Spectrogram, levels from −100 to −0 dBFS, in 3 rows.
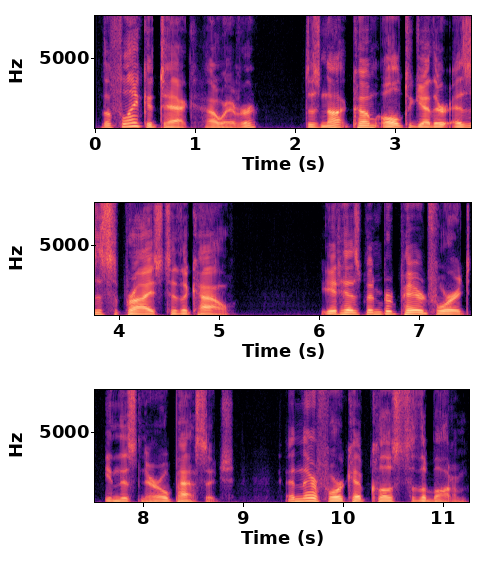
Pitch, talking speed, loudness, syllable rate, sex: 110 Hz, 165 wpm, -18 LUFS, 5.3 syllables/s, male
